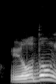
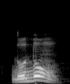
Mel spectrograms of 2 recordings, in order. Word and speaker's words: 노동: 그들 은 " 여자 " 와 " 로동 " 으로 발음 하지만 , 우리 는 " 노동 " 과 " 여자 " 로 발음 합니다 .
